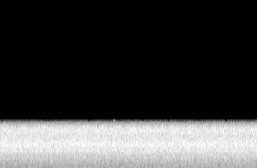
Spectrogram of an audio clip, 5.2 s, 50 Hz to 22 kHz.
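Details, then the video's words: A summer chorus of thousands of cicadas filling Ryokuchi park in North Osaka, Japan, with a constant, high, hissing drone of even loudness and no pauses or rhythm. "10000 CICADAS"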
